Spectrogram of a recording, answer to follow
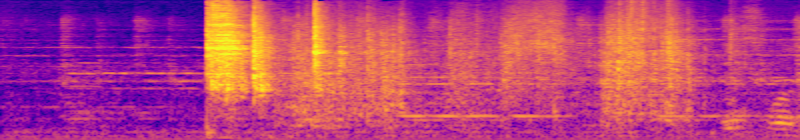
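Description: Clear plastic garment bag crinkling and rustling as it is handled in a closet: a sharp, loud burst of crackling about a second in that lasts about a second, and a second shorter burst near three seconds.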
